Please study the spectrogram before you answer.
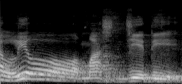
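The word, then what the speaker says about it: لِلْمَسْجِدِ: Jadi bacanya lil masjidi, jangan tanwin. Karena disatuin dengan lam, ya.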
